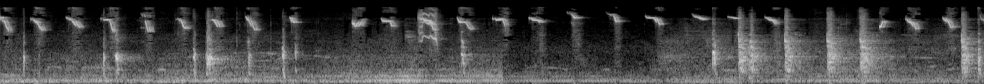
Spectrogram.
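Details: Lure recording of a squirrel: a fast, steady run of short high chirps, roughly three per second, with scattered dry clicks and a soft low rumble beneath.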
